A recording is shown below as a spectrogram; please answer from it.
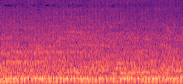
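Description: A small engine running steadily at an even speed.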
